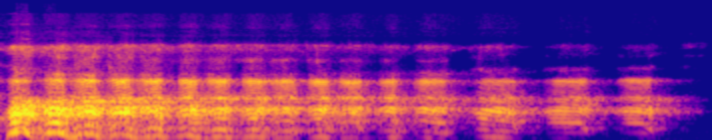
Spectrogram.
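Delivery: long, loud rattling laugh; loud laughter. Real, not acted. Joking about a broken promise, long loud laughter. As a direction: laugh hard at your own joke, tailing off.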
